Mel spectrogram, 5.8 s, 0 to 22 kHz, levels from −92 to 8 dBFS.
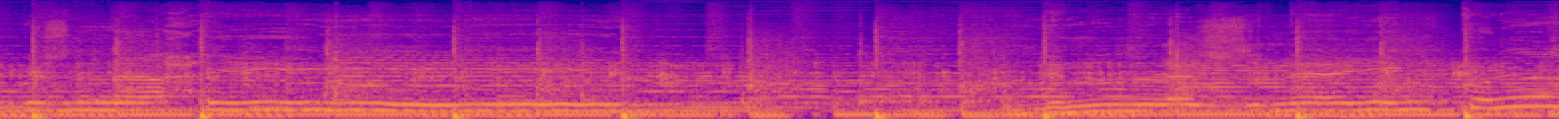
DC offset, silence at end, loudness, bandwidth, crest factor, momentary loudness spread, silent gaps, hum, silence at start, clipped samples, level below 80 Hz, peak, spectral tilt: under 0.1%; 0 s; -23 LUFS; over 20 kHz; 14 dB; 4 LU; none; none; 0 s; under 0.1%; -32 dBFS; -8 dBFS; -5.5 dB/octave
